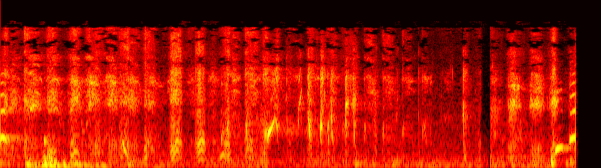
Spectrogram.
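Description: A person laughing hard in rapid breathy bursts with short squeaky rises in pitch. It cuts off abruptly near the end.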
